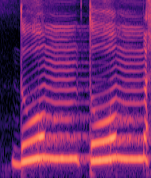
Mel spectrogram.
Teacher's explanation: izhar syafawi karena mim sukun menghadapi huruf ha maka mim sukun dibaca jelas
